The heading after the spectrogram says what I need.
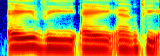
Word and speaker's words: Avant: So very Very Avant, A-V-A-N-T. Am I saying that right? Yeah. Very Avant. It's like avant-garde, but I didn't like the guard.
